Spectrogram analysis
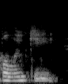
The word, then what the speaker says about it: Boluoke: have certain conditions so I'm talking today about Bellucci and that is in fact how you say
